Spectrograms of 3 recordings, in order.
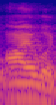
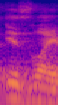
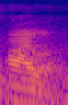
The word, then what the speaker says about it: Islay: number five is going to be our triple Isa cast looks like it says islay but it's pronounced Isa that one's kind of a scotch Meats B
